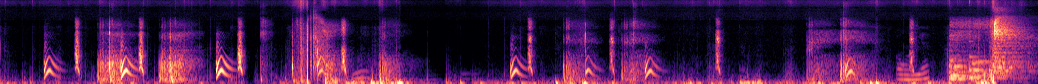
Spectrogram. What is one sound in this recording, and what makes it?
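Springy cartoon boing effects sound again and again as a game character jumps.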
